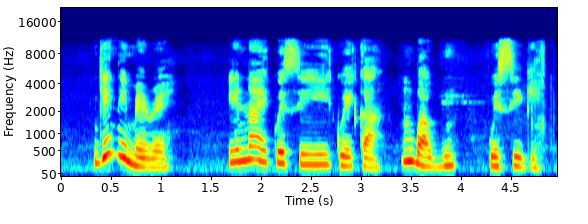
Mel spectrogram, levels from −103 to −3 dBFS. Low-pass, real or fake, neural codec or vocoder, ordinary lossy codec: 10.8 kHz; real; none; none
